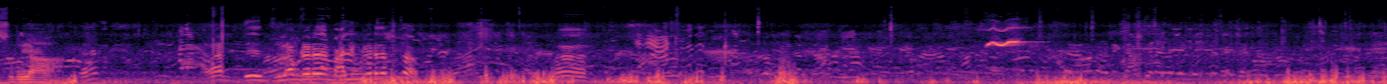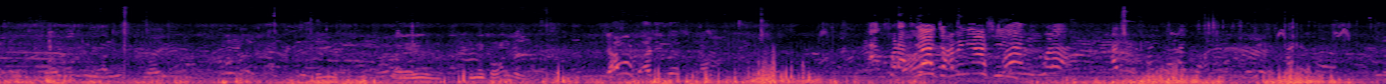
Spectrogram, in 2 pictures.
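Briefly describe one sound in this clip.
A crowd of people chatters and calls outdoors nearby.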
